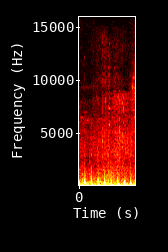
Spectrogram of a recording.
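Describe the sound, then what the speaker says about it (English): Helicopter rotor from the video game Far Cry 6, a steady low rhythmic chopping thump at moderate distance, lasting under a second. "I hear a chopper."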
